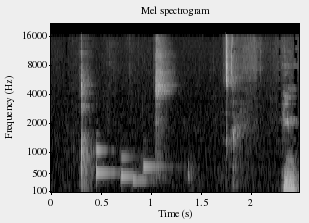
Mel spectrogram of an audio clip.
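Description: A USB cable clicking into an Arduino Uno board, followed at once by the computer's short chime of several quick notes signalling that a USB device has been connected. Another sharp click comes near the end.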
